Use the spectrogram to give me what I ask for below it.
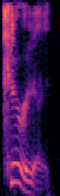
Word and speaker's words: Kyrie: Now, the thing, if you focus on Kyrie, we pronounce it Kyrie. We don't say Kyrie eleison at Mass.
